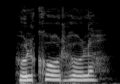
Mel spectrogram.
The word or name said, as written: hulkorthuller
